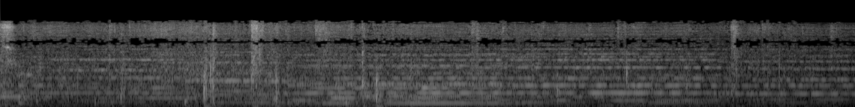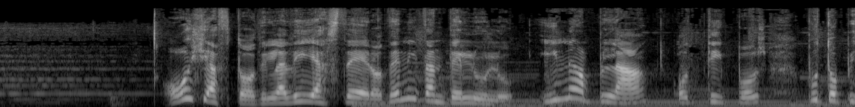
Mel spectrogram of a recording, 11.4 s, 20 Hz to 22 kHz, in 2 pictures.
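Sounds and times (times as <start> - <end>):
ridden horses' hooves clip-clopping: 0.0 - 6.6
speech: 6.9 - 11.3.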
